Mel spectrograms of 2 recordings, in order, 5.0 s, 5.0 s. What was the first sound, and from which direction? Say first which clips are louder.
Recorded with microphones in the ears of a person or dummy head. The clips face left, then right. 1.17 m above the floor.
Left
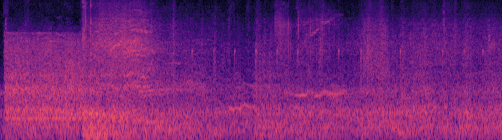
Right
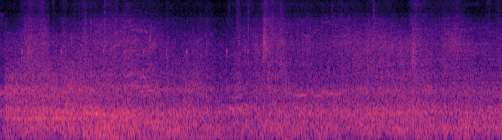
Knocking: left 3 dB; 55° left (ahead or behind).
